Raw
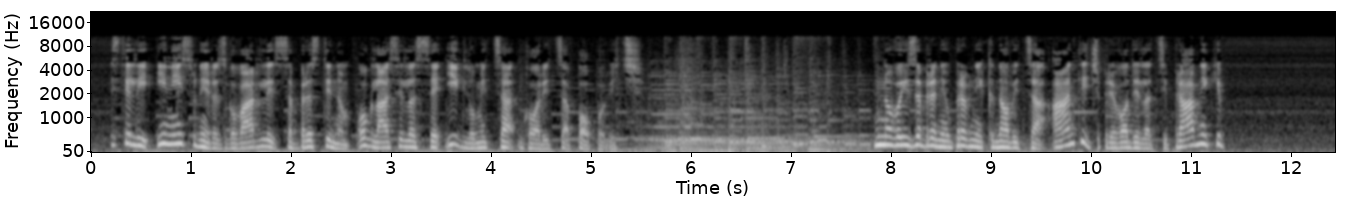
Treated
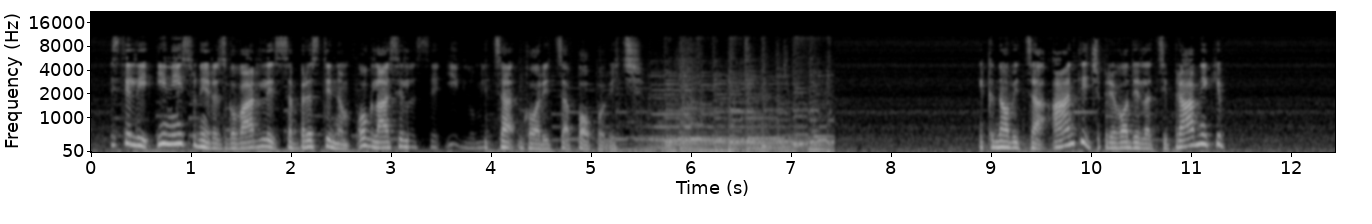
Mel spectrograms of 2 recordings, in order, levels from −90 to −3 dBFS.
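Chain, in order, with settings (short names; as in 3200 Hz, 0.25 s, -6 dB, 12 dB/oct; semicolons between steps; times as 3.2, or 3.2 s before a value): 3.18–3.95 passive tone stack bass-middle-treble 6-0-2; 7.44–8.9 room tone; gain -8.5 dB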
